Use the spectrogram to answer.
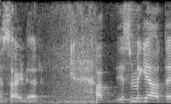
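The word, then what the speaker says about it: CIDR: उसके बाद आती है हमारे पास एक नया कॉन्सेप्ट जो कि हम कहते हैं साइडर, classless inter domain routing, इसको हम प्रोनाउंस करते हैं साइडर।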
